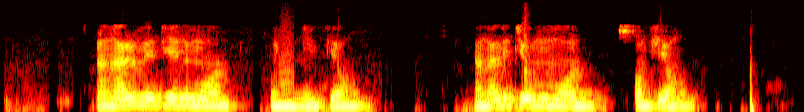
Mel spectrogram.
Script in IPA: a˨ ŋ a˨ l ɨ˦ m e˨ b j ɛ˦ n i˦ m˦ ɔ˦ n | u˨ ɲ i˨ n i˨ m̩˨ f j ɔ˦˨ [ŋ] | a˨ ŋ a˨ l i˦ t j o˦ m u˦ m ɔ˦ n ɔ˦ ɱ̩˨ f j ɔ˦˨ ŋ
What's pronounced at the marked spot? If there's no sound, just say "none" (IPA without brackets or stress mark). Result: ŋ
